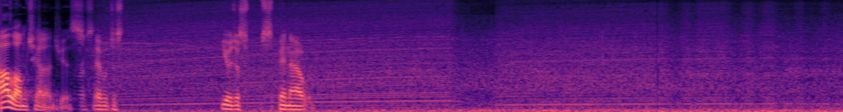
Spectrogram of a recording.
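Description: A racing car engine drones and slowly climbs in pitch as it speeds up.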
